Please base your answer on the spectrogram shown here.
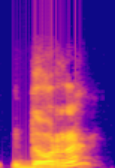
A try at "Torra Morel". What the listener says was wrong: Con T.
